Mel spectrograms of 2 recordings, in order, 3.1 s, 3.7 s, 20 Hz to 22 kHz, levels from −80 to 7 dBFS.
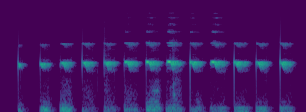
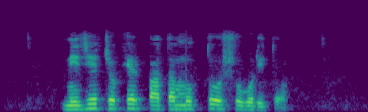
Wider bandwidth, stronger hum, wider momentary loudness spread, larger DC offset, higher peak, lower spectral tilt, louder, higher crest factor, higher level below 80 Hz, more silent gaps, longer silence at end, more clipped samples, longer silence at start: first, 14.5 kHz vs 6.8 kHz; neither; second, 8 LU vs 13 LU; neither; second, -16 dBFS vs -2 dBFS; second, -3.5 dB/octave vs -7 dB/octave; second, -29 LUFS vs -17 LUFS; about the same, 16 dB vs 16 dB; about the same, -54 dBFS vs -56 dBFS; first, 0.33-0.39 s vs none; second, 0.15 s vs 0.85 s; neither; second, 0.15 s vs 0.65 s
